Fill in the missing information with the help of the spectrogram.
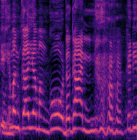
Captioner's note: chuckles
